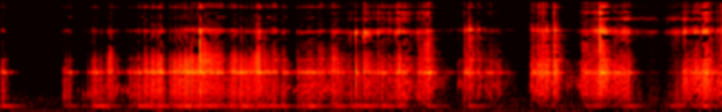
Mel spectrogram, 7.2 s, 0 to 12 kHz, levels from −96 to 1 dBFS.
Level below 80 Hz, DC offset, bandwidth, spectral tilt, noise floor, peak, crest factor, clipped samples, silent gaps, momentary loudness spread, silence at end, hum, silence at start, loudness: -90 dBFS; under 0.1%; 11.5 kHz; 0.5 dB/octave; -81 dBFS; -14 dBFS; 30 dB; under 0.1%; none; 20 LU; 0 s; none; 0 s; -42 LUFS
